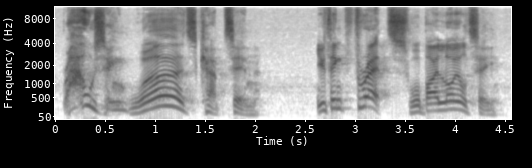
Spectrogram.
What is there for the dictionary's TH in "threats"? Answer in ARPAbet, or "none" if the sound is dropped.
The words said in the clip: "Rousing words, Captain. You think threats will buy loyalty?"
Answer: TH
